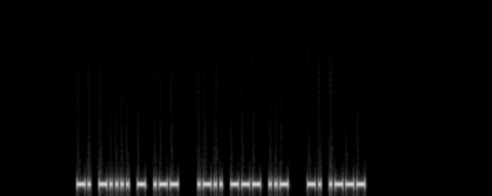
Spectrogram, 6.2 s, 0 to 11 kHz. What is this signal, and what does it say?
Morse code, heard as a keyed tone, about 36 wpm, 700 Hz. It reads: N6TW LOU NJ
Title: K1USN SST QSO Practice - 35wpm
